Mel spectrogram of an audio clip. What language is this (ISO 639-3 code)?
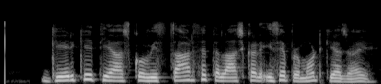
hin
